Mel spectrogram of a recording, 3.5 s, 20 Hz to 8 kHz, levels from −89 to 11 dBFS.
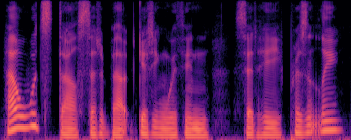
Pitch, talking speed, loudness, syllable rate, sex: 115 Hz, 170 wpm, -23 LUFS, 4.9 syllables/s, male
